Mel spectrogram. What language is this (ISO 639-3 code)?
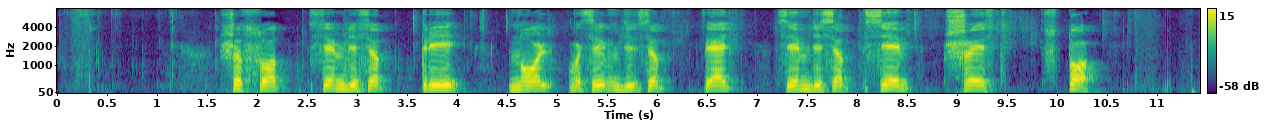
rus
